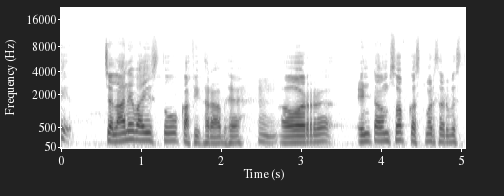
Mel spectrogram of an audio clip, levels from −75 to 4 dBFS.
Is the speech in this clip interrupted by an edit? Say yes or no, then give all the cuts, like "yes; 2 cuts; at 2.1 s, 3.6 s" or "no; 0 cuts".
no; 0 cuts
